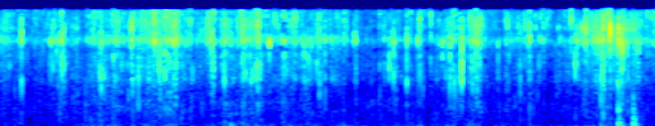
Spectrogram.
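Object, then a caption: Plastic bubble wrap. Clear plastic bubble wrap laid over the microphone is squeezed, rubbed and scratched with fingers. It makes a steady stream of close, dense crinkling and crackling over a low rumbling handling noise, with a louder crunchy burst near the end.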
